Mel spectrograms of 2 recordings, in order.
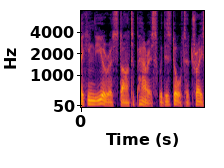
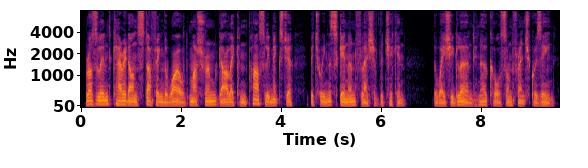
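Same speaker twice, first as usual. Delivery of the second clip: usual speaking voice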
